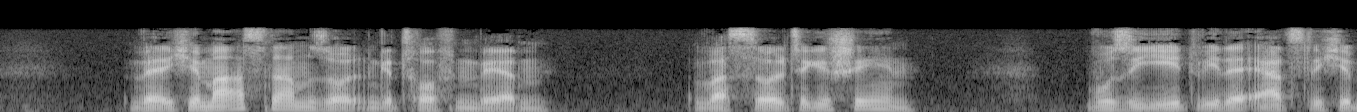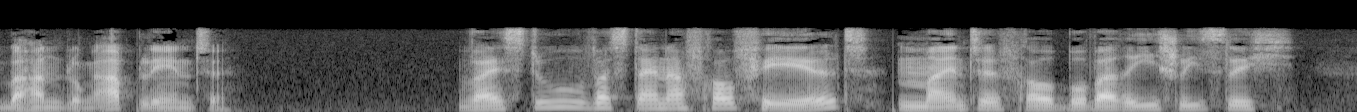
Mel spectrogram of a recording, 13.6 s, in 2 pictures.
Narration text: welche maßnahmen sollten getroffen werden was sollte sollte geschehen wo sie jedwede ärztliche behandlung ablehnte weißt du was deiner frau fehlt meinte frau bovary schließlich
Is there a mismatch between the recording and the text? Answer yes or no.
yes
